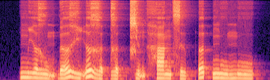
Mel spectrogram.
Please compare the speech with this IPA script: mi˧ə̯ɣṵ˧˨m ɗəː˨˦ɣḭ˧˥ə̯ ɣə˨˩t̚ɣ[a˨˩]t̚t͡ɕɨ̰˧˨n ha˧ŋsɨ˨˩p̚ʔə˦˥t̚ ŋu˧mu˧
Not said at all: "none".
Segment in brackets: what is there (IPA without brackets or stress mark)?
ə˨˩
